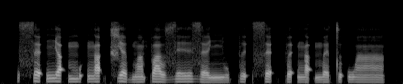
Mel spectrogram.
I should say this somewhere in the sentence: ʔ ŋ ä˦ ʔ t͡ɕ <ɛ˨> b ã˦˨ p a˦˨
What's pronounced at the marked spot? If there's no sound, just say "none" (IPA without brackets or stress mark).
ɛ˦˨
